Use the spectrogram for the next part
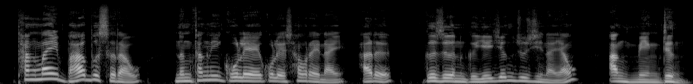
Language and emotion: Bodo, disgusted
